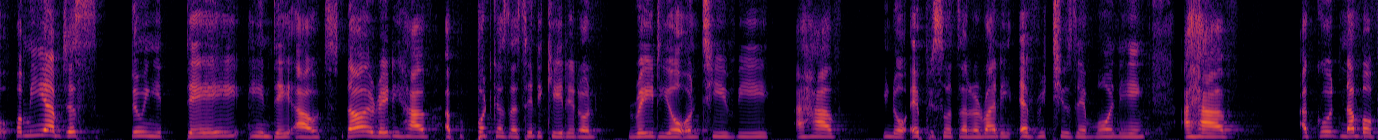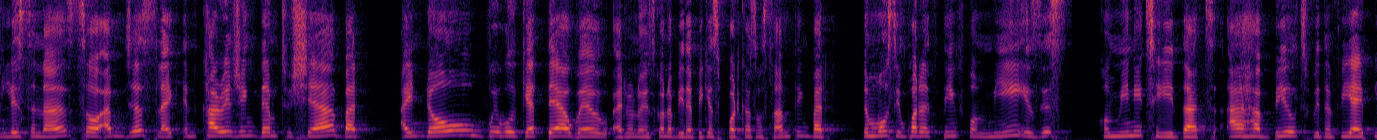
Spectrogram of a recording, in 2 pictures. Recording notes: Here is the first conversation recorded at VIP ACCESS Podcast's first live recording and pop-up event (Dec 3 2023).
